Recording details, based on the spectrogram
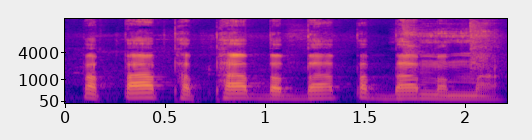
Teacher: ਇਹਨਾਂ ਦਾ ਉਚਾਰਨ ਕਰਨ ਸਮੇਂ ਆਪਣੇ ਦੋਵੇਂ ਬੁੱਲ ਜੁੜਦੇ ਆ। 2 ਹੁੰਠੀ ਵਿਅੰਜਨ ਧੁਨੀਆਂ ਨੇ ਇਹ।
